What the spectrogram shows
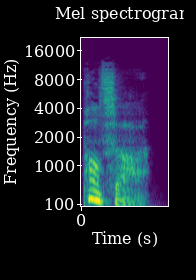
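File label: "pulsar", British English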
